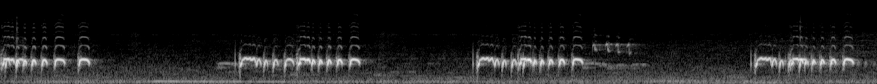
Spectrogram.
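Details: Zebra dove of a local strain: four bursts of quick, mellow trilled hoots, each lasting about a second, spaced roughly every two to three seconds.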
